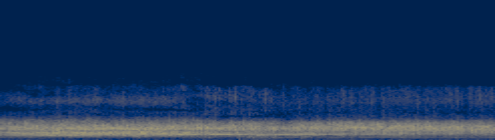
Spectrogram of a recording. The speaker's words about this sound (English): Thank you for your family support. Thank you. Clap with me.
